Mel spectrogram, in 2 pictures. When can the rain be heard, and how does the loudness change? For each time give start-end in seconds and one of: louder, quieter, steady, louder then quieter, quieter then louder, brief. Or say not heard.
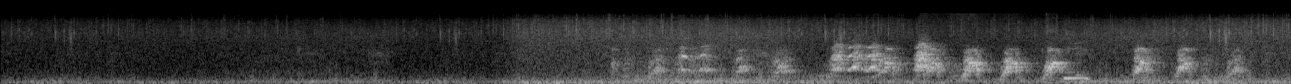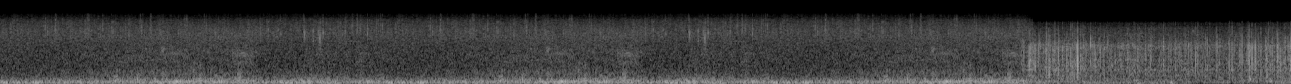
0.0-25.7 louder.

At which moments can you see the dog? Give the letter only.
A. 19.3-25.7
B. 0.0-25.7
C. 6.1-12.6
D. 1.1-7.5
C.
